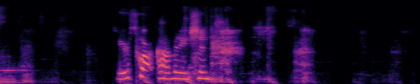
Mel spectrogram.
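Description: A woman speaks with animation through a microphone on an online call.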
